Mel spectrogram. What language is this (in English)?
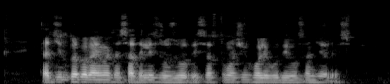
Georgian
